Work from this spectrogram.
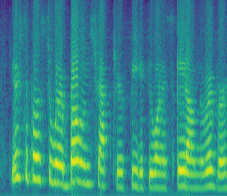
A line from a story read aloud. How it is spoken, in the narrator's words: he laughed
